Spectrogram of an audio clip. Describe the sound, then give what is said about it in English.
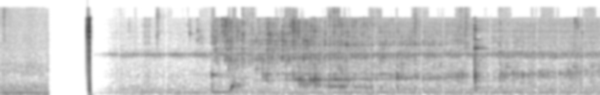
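A single sharp clink, then a steady, splashy stream of liquid pouring into a glass for about four seconds, ending with another small clink. A low hum runs underneath. “I should have poured this before.”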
